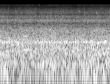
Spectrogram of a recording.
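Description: Tapti river floodwater rushing over a submerged bridge deck, a steady rush of flowing water, with a faint steady tone above it.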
